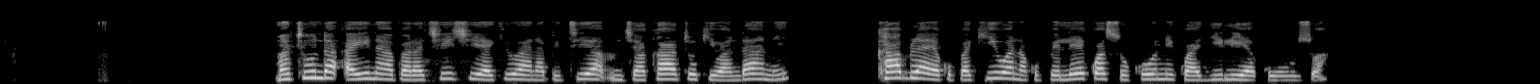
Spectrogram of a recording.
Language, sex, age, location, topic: Swahili, female, 25-35, Dar es Salaam, agriculture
